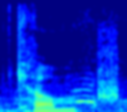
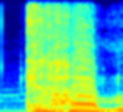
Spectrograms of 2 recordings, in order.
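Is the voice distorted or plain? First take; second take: plain; distorted. First: It is said in a plain voice. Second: It is said in a distorted voice.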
